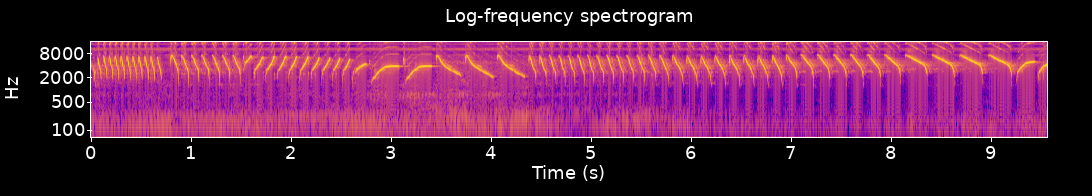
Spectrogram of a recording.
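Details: A canary's long song, used to teach young canaries and those that have stopped singing: a buzzy opening burst followed by a long, quick series of high repeated notes and scattered swooping whistles.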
